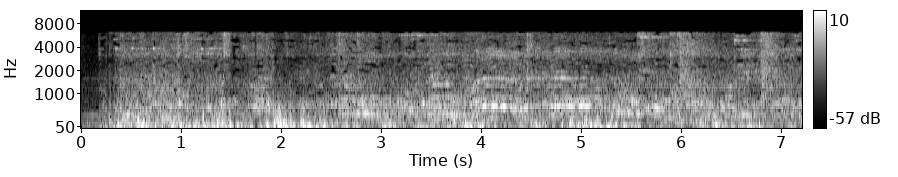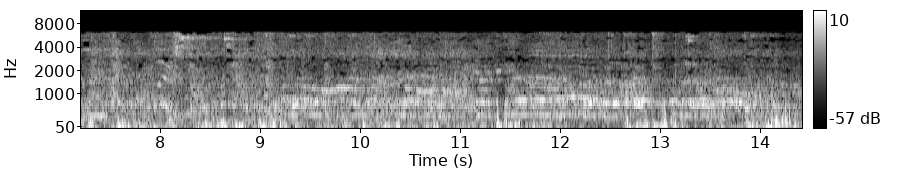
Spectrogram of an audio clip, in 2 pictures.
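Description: Russian and English football fans, joined by Wales supporters, rioting in Lille: a dense, steady roar of crowd noise with frequent sharp crashes and bangs of chairs, shop windows and containers being smashed, loud and chaotic throughout.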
